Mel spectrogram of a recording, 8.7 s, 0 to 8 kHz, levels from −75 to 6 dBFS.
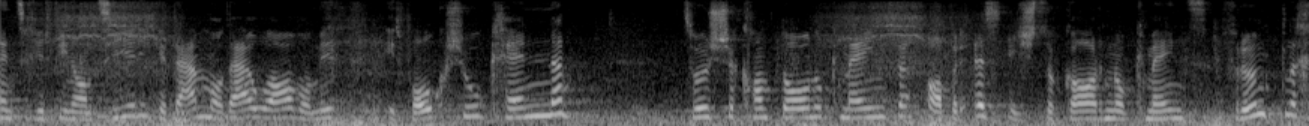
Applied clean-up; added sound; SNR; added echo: none; Wind; 6 dB; none.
